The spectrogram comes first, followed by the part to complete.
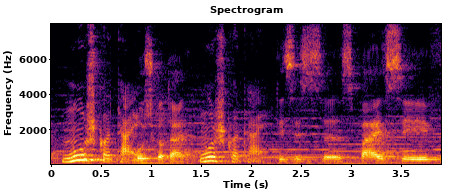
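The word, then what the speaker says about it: muskotály: Muskotai. Muskotai.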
